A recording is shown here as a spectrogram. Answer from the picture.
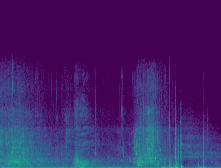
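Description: Water splashing and sloshing as a swimmer strokes through a pool, in surges with each stroke, with a few sharp knocks near the end.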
